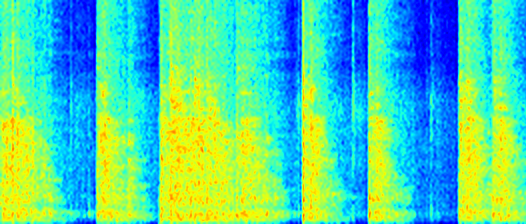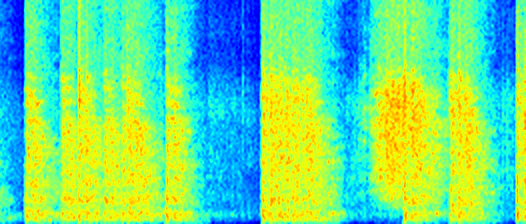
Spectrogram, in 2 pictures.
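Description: Aerial firework shells bursting in quick succession, about ten loud bangs at roughly one a second, each trailing off before the next.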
